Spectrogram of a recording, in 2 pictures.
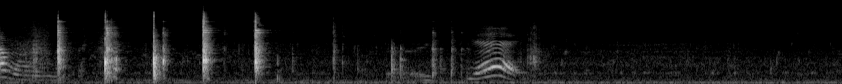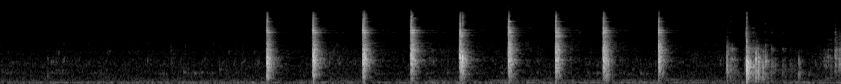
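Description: Hammer striking the back of a hatchet head, metal on metal, driving the blade into a log to split off kindling. A run of about six sharp, ringing blows, two a second, then a pause, then about nine more at the same pace.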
